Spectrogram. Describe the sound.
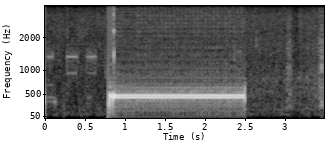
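A steady mid-pitched telephone tone marks a customer call being transferred to a bank's quality-control team. It lasts under two seconds after a sharp click, with a few faint short beeps just before it and quiet after.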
